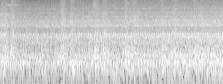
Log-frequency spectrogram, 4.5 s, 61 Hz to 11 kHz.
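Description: A train rolls along in the video game Transport Fever 2, a steady faint rumble of wheels with soft rhythmic clicks, distant and continuous with no voices.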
